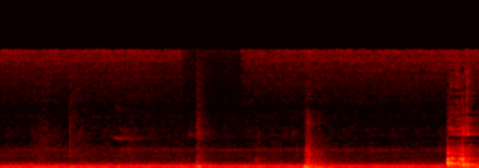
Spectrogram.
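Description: Kitchen handling sounds: a knock about three seconds in, then a stainless-steel lid clattering onto the rim of a pan near the end, with a brief metallic ring.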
